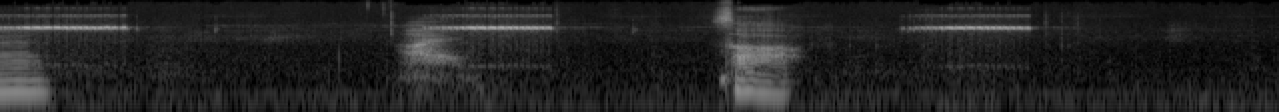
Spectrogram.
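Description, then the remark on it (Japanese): Bell crickets (suzumushi) chirping in three bright, sustained high-pitched trills spaced about two seconds apart, clear, with short murmured voice interjections between the bursts. “はい、じゃあまず、はいはい、スズムシの音を聞いてください、うん、うん、スズムシ秋ですね”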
